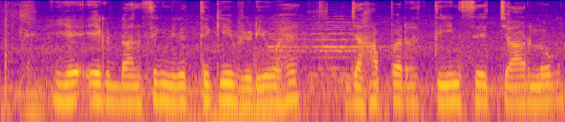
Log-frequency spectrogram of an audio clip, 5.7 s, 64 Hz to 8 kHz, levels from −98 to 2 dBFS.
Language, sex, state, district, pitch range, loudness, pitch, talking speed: Hindi, male, Chandigarh, Chandigarh, 130-145 Hz, -17 LUFS, 140 Hz, 140 wpm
